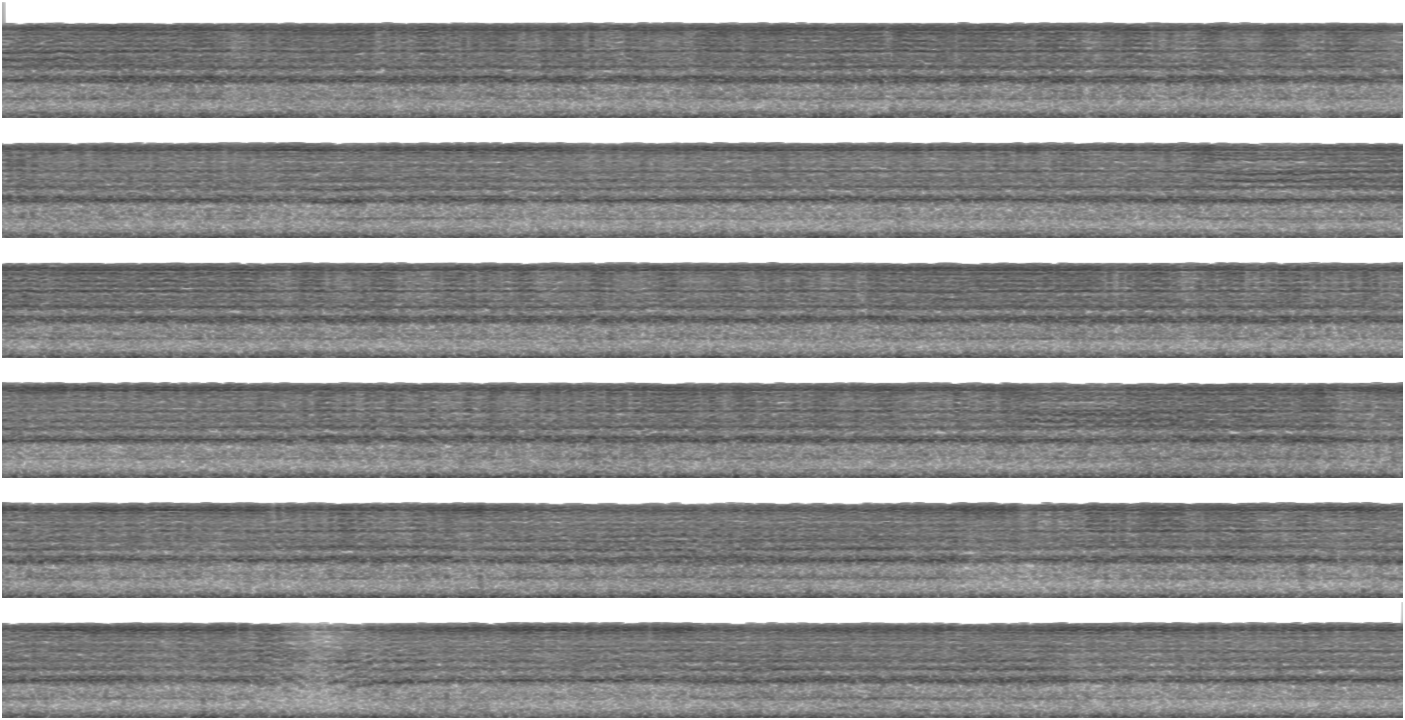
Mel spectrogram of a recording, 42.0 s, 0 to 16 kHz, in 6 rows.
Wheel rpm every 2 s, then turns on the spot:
170, 170, 170, 170, 160, 170, 160, 170, 170, 170, 170, 170, 170, 160, 160, 160, 170, 160, 140, 170, 170.
none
